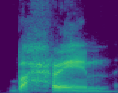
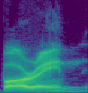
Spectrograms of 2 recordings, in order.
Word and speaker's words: Bahrain: listeners yeah for sure so bahrain actually it's pronounced but bahrain it's much easier it rolls off the tongue it's a small island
